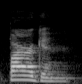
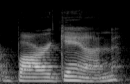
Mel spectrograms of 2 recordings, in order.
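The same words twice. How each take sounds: First: The last syllable has a reduced uh vowel. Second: The last syllable has a full vowel. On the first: The speaker calls it right. "you hear bargain" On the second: The speaker calls it wrong. "you don't hear bargain"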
